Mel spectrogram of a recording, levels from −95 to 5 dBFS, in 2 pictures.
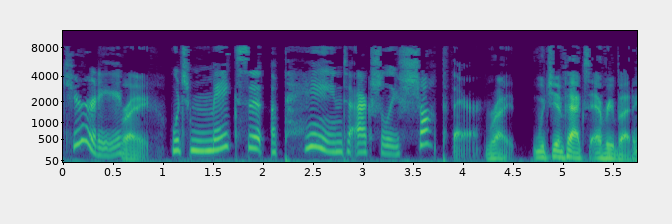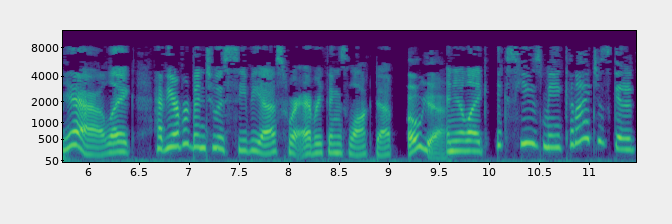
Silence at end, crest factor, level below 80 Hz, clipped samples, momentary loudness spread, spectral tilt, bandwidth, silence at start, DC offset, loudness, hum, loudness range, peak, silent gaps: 0 s; 22 dB; -48 dBFS; under 0.1%; 10 LU; -5 dB/octave; 8.8 kHz; 0.05 s; under 0.1%; -24 LUFS; none; 4 LU; -2 dBFS; none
